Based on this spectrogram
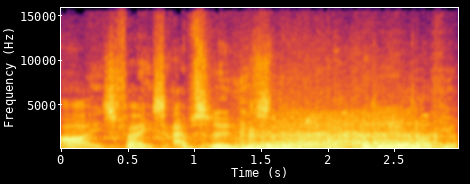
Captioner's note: audience laughs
